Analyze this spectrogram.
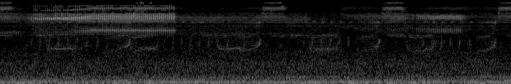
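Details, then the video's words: High, shrill insect trill from summer grass on Soyosan, strong for the first second and a half and then softer, with faint repeated chirps and a low outdoor rumble underneath. "소요산의 여름 풀벌레와 매미 소리"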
